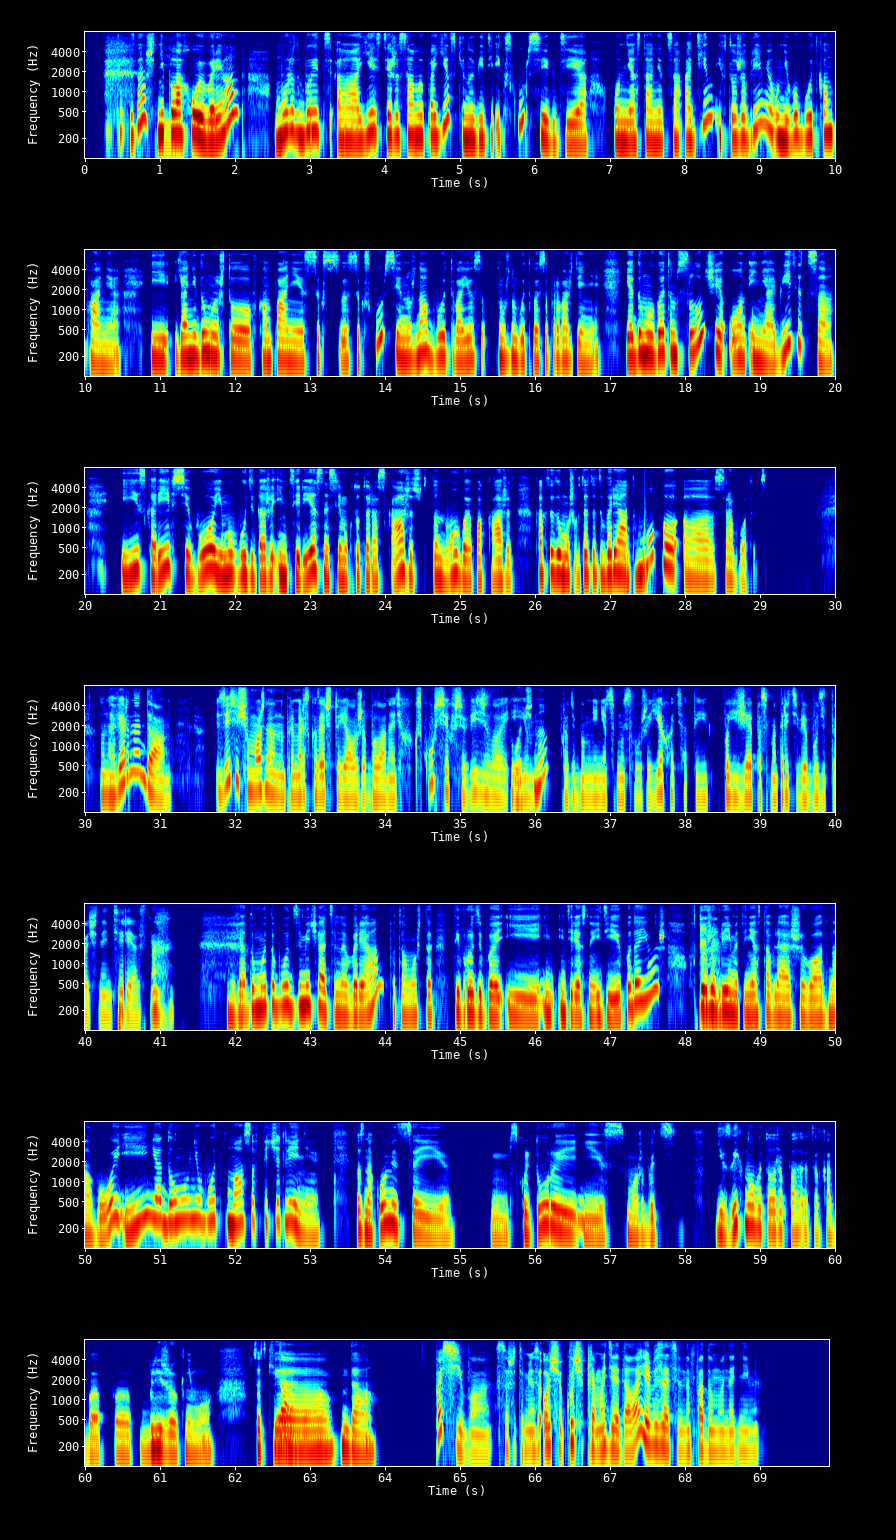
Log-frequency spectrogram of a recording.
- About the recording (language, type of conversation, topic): Russian, advice, Как справляться с усталостью и перегрузкой во время праздников
- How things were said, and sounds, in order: other background noise; tapping; chuckle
